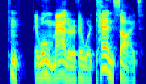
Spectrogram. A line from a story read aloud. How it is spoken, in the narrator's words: Sun Li scoffed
